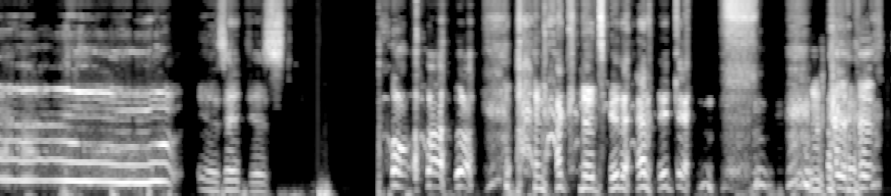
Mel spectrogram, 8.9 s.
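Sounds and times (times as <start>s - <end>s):
voice imitating a terrible inhuman scream: 0.0s - 1.8s
speech: 0.7s - 1.1s, 2.0s - 3.0s, 4.0s - 8.8s
laughter: 7.9s - 8.8s.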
